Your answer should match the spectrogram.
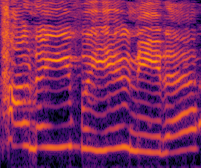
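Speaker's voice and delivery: high-pitched mock incredulity; tease, nearly crying with laughter; laughing tease. Real, not acted. Doctor teasing Nina's naivety, laughing.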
